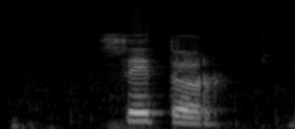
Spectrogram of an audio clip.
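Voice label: "сэтӧр", Komi, female; kpv audio dict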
